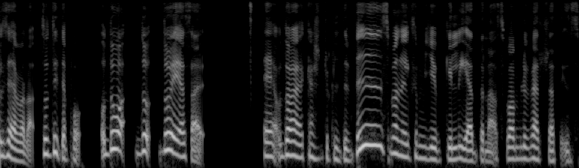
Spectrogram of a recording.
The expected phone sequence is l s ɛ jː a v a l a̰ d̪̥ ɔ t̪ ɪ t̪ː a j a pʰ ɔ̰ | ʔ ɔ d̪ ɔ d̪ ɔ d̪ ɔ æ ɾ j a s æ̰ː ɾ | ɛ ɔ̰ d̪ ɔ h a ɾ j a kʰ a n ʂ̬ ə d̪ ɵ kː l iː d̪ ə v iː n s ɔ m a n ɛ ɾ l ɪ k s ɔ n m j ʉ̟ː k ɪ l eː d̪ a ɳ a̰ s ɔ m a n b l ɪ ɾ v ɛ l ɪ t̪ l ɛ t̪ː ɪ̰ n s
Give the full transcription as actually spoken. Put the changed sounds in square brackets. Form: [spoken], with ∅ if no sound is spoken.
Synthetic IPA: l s ɛ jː a v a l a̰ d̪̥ ɔ t̪ ɪ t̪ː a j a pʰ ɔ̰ | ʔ ɔ d̪ ɔ d̪ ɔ d̪ ɔ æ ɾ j a s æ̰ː ɾ | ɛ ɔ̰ d̪ ɔ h a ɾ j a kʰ a n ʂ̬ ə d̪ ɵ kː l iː [t̪] ə v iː n s ɔ m a n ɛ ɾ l ɪ k s ɔ [m] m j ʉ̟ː k ɪ l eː d̪ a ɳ a̰ s ɔ m a n b l ɪ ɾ v ɛ l ɪ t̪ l ɛ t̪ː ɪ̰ n s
